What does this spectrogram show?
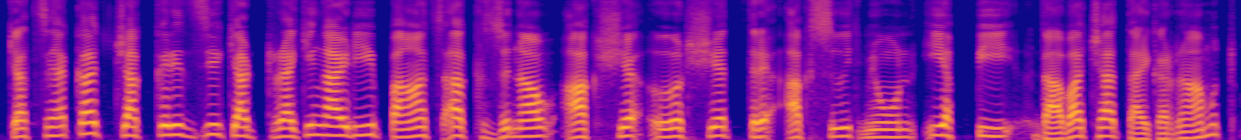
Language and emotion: Kashmiri, neutral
